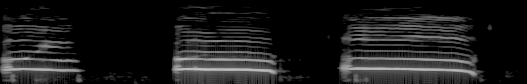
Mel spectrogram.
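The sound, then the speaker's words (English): A person imitates whale calls with three drawn-out, tonal moans separated by short pauses, each held steady and then dipping in pitch at the end. The voice is fairly loud. “I just told them don't believe the hype. That's what I just told them, by the way. Because I know not everybody speaks whale.”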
